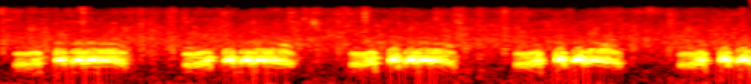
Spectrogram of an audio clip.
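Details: Spotted dove crossed with pigeon, cooing steadily. Low, husky double-note coos repeat about once a second in an even rhythm, with no other sounds.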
